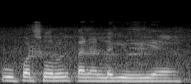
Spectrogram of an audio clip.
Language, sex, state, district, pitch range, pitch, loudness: Hindi, male, Uttar Pradesh, Shamli, 150-175 Hz, 160 Hz, -15 LUFS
